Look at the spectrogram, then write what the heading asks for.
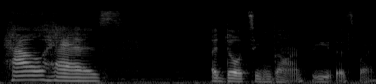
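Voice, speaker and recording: A thirty-year-old woman from hosting a casual podcast chat, loud and laughing. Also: low-pitched, animated, slow pace. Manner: loud, laughing, slangy banter. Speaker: podcast host.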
